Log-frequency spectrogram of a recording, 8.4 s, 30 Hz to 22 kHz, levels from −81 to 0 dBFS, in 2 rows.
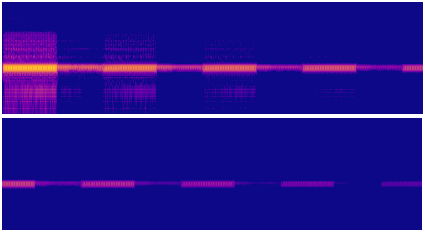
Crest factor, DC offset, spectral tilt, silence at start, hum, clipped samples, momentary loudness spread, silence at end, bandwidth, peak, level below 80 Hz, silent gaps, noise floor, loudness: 18 dB; under 0.1%; -6.5 dB/octave; 0 s; none; under 0.1%; 28 LU; 5.85 s; 3.5 kHz; -8 dBFS; -84 dBFS; none; -82 dBFS; -21 LUFS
